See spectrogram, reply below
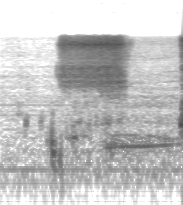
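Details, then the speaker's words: Mechanical ventilator breath cycle audible in the background as an adult man who uses a ventilator speaks. "Hello, everyone. My name is. That noise you're hearing is my ventilator."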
